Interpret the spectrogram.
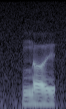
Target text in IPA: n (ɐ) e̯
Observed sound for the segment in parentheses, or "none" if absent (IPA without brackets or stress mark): ɐ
